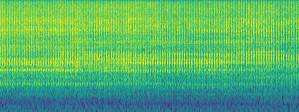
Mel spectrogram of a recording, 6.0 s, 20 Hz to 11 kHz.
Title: ВАЗ 2109, сильный стук в двигателе!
